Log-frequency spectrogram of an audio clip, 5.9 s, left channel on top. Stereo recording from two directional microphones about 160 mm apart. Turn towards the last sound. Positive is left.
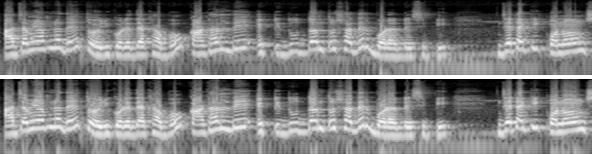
turn(degrees=-10)  # may be behind; listen again after turning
